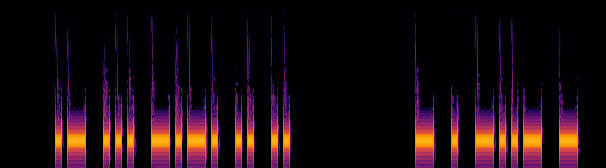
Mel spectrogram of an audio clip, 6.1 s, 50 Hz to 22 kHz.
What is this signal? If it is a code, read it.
Morse code, heard as a keyed tone, about 20 wpm, 700 Hz. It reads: ASCII TEXT
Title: 3x Word-Spacing - Sets of 5 Words - 20wpm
